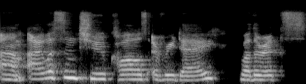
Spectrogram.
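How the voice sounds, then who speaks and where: A woman talks in a plain, everyday voice. Her pitch is fairly high and her intonation fairly even. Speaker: network marketing coach. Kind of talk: sharing tips on a group call.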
